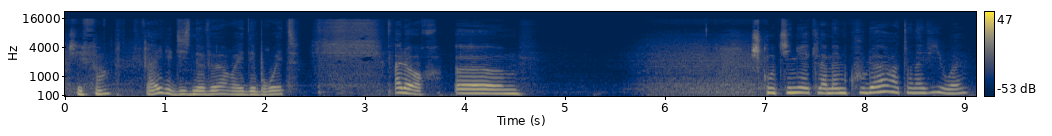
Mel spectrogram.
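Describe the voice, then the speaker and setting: A French woman hosts a casual cross-stitch tutorial, filmed on a phone pointed at her hands. She chats and thinks aloud, calling the viewer "tu," in a medium-pitched, dark voice at a measured pace with long pauses. A slight hiss or hum sits under the recording.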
